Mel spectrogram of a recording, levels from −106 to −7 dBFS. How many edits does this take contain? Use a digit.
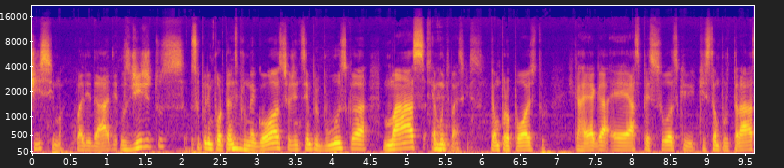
4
